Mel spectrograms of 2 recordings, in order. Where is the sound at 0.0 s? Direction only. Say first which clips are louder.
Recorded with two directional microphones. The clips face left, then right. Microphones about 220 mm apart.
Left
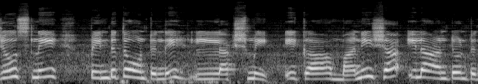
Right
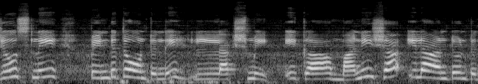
Left 5 dB; 15° left (ahead or behind).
